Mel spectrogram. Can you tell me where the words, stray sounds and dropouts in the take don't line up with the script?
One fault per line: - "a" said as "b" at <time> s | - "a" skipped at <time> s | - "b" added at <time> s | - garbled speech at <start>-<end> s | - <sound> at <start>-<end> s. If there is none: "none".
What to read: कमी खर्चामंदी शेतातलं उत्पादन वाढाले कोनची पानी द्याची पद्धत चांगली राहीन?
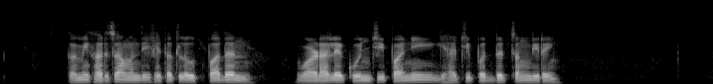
none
